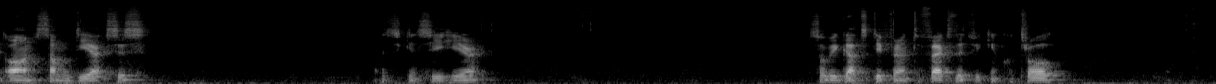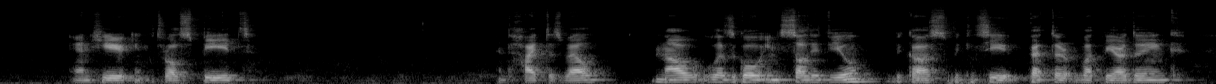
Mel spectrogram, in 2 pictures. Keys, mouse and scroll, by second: 0.7 space, 3.9 click, 5.0 click, 5.9 click, 11.9 click, 14.4 click.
